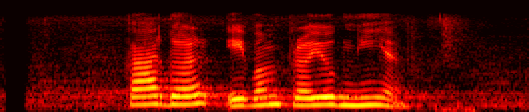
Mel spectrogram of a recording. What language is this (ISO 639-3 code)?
nep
